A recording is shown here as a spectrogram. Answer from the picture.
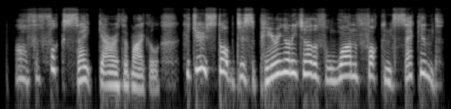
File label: voice message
